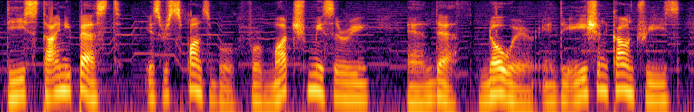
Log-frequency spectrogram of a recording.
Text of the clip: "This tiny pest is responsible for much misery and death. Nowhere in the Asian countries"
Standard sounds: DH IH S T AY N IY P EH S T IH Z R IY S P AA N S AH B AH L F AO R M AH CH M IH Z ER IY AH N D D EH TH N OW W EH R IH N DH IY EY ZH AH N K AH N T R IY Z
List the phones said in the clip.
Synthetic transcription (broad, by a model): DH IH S T AY N IY P EH S T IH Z R IY S P AA N S AH B AH L F AO R M AH CH M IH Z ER IY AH N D D EH TH N OW W EH R IH N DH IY EY SH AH N K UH N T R IY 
